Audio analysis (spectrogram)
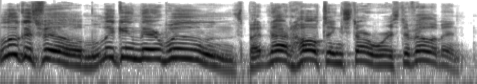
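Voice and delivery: put-on high, loud old newsreel announcer; fifties reporter voice. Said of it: "Incredibles style fifties reporter voice".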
